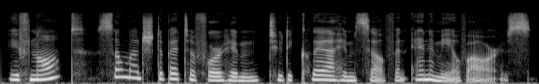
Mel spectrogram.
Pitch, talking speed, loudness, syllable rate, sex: 215 Hz, 165 wpm, -16 LUFS, 4.2 syllables/s, female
